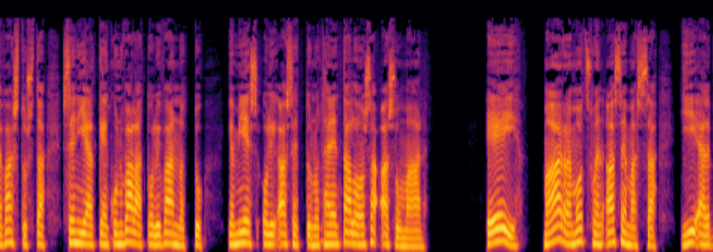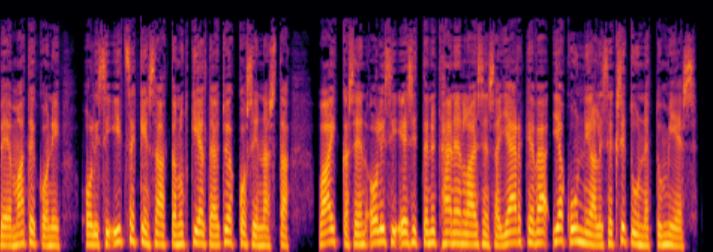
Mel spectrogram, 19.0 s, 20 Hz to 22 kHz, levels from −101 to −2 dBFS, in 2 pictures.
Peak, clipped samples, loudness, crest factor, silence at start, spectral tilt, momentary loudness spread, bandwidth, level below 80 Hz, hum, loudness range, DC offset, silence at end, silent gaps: 0 dBFS; under 0.1%; -16 LUFS; 16 dB; 0 s; -5.5 dB/octave; 6 LU; 15 kHz; -58 dBFS; none; 2 LU; under 0.1%; 0.25 s; 5.88-6.22 s, 7.10-7.24 s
